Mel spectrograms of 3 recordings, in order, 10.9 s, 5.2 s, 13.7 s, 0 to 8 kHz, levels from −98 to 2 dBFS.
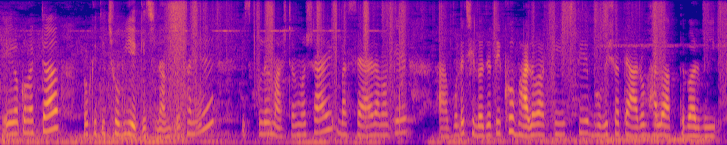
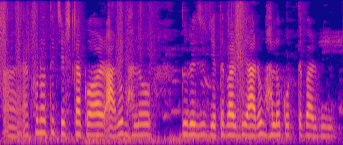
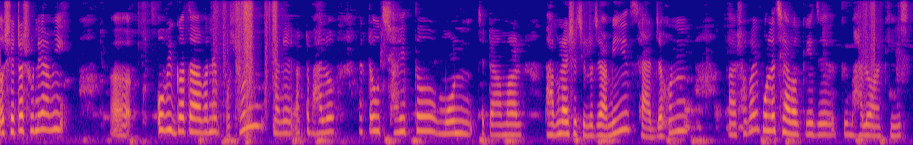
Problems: constant background noise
